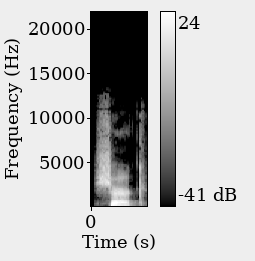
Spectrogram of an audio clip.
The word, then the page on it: shirk: American English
